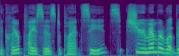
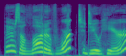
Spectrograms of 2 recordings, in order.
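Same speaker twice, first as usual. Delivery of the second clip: exultant; 3 semitones higher, 7 dB louder than usual. A narrator's reading. Boy surveying the work to do, exultant. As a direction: relish the job ahead. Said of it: "looking about quite exultantly".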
